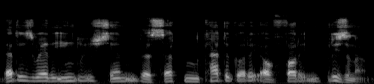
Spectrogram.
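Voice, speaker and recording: Audiobook villainess: cold older female Soviet intelligence officer, played by a man, pitched high, commanding, formal, dry close recording. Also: brisk, vocal fry, bright, forceful tone, husky, no echo, exaggerated voice. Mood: stern, commanding. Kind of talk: audiobook character acting.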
